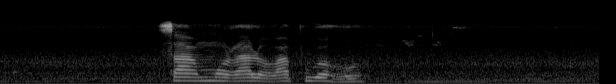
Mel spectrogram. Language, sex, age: Southern Sotho, male, 19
